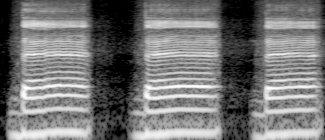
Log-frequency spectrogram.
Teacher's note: দুই ঠোঁটের ভেজা অংশ লাগিয়ে রেখে বা হরফটি উচ্চারণ করবেন,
